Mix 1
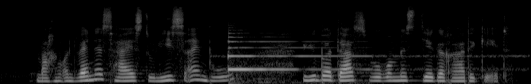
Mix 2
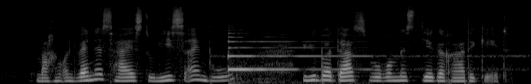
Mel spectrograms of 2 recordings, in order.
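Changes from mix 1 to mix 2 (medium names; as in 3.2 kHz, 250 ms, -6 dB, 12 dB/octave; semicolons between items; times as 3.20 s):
speech: send off; background: send -7.5 dB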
